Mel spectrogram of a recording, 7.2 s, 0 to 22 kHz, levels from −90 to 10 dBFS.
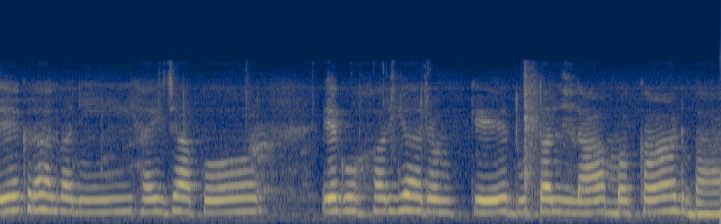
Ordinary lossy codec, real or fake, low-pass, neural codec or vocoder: MP3, 64 kbps; real; 7.2 kHz; none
